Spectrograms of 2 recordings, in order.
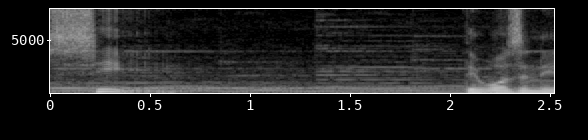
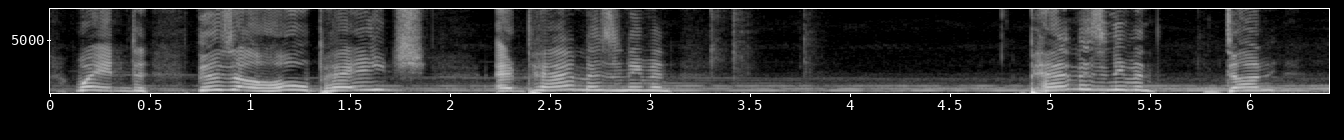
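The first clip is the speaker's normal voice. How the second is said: high, disbelieving outburst; can't believe how long this is; incredulous; 12 semitones higher than usual. Real, not acted.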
